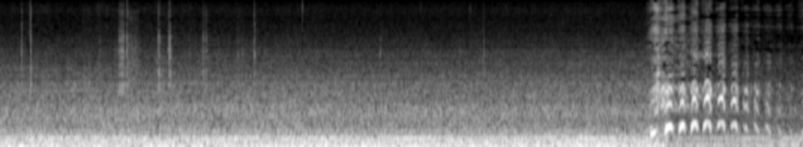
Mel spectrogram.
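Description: Wind and road noise from cars moving at speed, a steady low rumble. Near the end comes a short run of quick pitched sounds, about a second long.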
